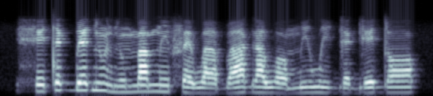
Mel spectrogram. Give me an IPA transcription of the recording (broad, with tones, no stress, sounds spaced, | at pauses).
h e˧ t ɛ˦ ɡ͡b ɛ˦ d ũ˦˨ d ũ˧ m a˦ m ĩ˧ f ɛ˨ w a˨ b a˨˦ ɡ a˧ w ɔ˨ m i˧ w i˨ ɡ ɛ˨ ɡ e˨˦ d ɔ˦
